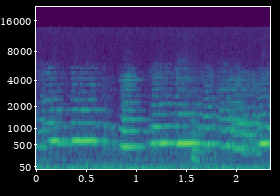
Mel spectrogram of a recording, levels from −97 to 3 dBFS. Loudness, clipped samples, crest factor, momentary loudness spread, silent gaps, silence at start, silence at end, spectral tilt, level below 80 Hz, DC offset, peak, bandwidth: -30 LUFS; under 0.1%; 12 dB; 9 LU; none; 0 s; 0 s; -5 dB/octave; -52 dBFS; under 0.1%; -18 dBFS; 13.5 kHz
